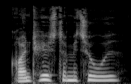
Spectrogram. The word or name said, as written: grønthøstermetode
